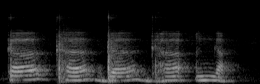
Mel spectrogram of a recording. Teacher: ये जो हमारे 5 वर्ण हैं, व्यंजन हैं, तो इनका उच्चारण कंठ से होता है।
